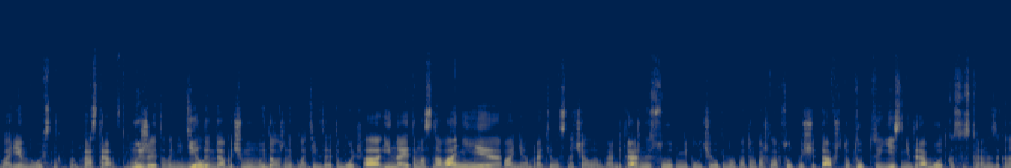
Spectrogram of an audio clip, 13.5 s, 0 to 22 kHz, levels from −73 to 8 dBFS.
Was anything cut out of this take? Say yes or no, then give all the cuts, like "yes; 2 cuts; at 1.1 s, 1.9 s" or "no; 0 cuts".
yes; 4 cuts; at 8.1 s, 9.6 s, 10.4 s, 12.0 s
